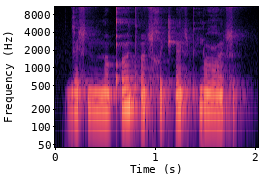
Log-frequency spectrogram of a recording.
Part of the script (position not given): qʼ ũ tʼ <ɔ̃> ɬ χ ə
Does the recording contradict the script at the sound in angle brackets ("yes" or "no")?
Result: yes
